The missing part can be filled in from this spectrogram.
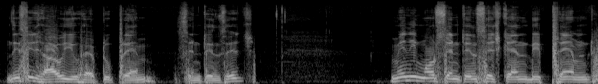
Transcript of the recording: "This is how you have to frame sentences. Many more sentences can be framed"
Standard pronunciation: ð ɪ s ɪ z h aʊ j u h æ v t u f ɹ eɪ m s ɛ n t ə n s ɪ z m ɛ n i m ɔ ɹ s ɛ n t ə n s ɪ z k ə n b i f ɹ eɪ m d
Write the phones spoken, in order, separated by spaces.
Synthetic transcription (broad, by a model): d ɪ s ɪ z h aʊ j u h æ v t u p ɹ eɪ m s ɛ n t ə n s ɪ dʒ m ɛ n i m ɔ ɹ s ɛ n t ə n s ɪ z k ə n b i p ɹ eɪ m d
